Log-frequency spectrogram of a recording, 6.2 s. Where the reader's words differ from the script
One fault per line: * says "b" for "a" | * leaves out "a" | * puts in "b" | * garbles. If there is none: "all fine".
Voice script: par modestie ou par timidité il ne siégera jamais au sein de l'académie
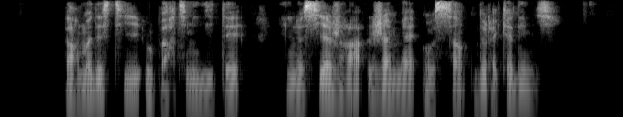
all fine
